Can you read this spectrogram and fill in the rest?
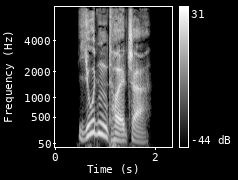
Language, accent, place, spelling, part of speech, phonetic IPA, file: German, Germany, Berlin, judenteutscher, adjective, [ˈjuːdn̩ˌtɔɪ̯t͡ʃɐ], De-judenteutscher.ogg
- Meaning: inflection of judenteutsch: 1. strong/mixed nominative masculine singular 2. strong genitive/dative feminine singular 3. strong genitive plural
